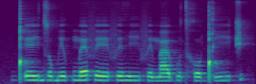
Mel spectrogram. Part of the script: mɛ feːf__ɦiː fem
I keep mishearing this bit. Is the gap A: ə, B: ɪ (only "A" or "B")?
B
